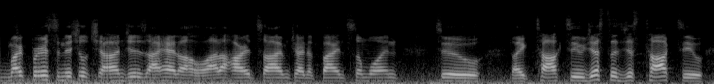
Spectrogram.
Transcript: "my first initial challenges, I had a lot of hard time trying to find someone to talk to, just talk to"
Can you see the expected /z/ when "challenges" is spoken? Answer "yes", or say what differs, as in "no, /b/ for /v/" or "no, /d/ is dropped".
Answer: yes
